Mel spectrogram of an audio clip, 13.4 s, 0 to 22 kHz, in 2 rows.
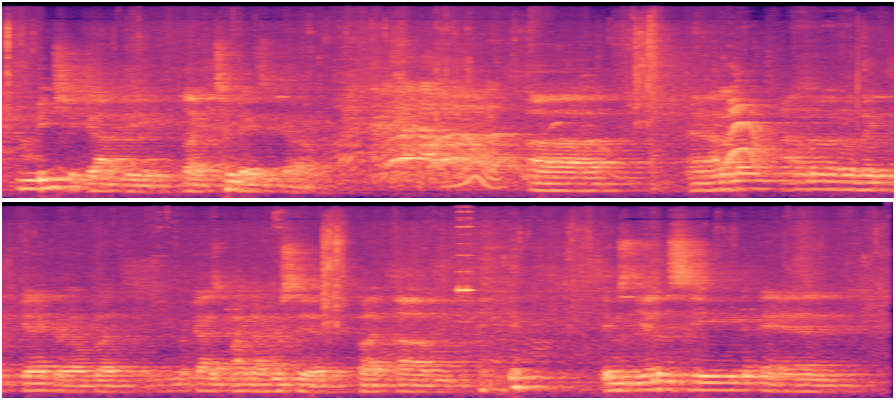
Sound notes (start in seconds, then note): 2.6 sounds of interest; 10.3 laughs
